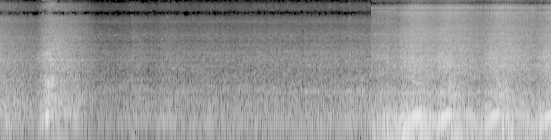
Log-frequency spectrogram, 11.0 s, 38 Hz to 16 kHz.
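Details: Mercedes barn find sitting over 30 years: catches and runs unevenly, revs rising and sagging with lumpy low beat; rough after long storage, cause not confirmed.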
